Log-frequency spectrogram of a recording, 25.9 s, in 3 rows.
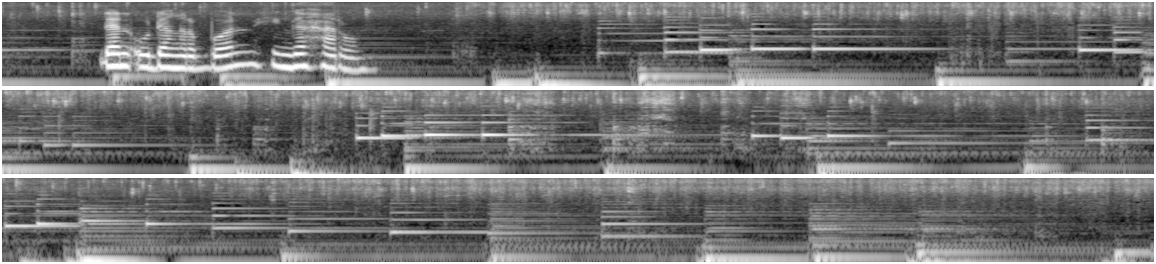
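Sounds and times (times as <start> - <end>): background music: 0.0 - 25.9
garlic sizzling in hot oil: 0.0 - 25.9
metal spatula stirring in wok: 0.3 - 0.8, 9.1 - 15.6.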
